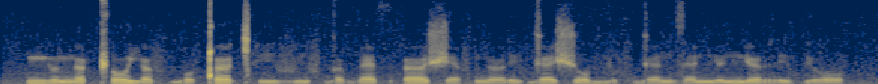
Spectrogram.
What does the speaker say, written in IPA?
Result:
mʲo˦˨nœ˦ ǁo˦ jœ˨fbo˨ǃœ˦ǀʰi˨ vi˨˦fɡœ˨bɾɛ˦θ ʔœ˦ ʃɛ˨fnœ˨ ɾi˨ɡɛ˦ʃo˦ bʲo˨fɡɛ˨˦nzɛ˨nʲœ˨ nʲœ˦ri˨pʲo˦

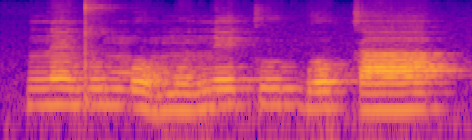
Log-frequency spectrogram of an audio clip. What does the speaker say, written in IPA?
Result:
nɛ̃˦du˦mo˦˨mũ˧ ne˦ku˦ɡ͡bo˦ ka˦

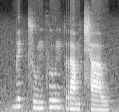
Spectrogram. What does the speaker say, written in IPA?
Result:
be˦˥k̚su˩˦n pʰlu˧npra˨˩m t͡ɕʰa˨˩w

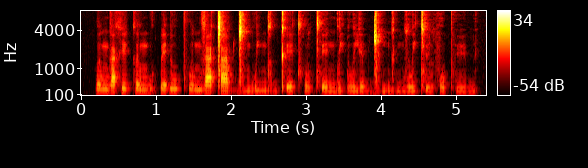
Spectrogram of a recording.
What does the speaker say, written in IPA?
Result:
ʊlŋɡaxe kəlmbʊ k͡peɗu pʰulnza ǀab ɡ͡ǀəmbujndʊb kʼe tʰultʼe ŋɡʊjɗu jeb ɡ͡ǀybŋɡybnzuj tʼylfʊ pʰyb

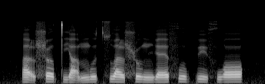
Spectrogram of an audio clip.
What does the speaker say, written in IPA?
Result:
ä̰˨˩ʂɤ˥˩t̪jä̰˨˩ mu˥t͡swä˥˧ʂu˥˩ n̪ɥɛ˧˥fu˥˧py˥˩fwɔ˥

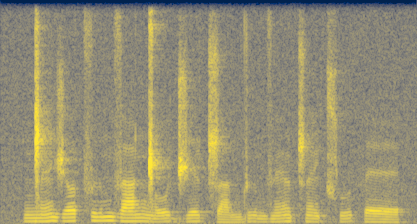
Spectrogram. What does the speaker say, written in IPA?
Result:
ŋ͡ǁɛ̃˧˥˧ʒʌ˦˥t͡sɯ˦˥ nza˦˥ ŋ͡ǁo˧˥˧d͡ʒe˦˥ ʈ͡ʂa˨ ndɯ˦˨nzɛ̃˧˥˧ʈ͡ʂɛ̃˦˨t͡ɕʰu˧˥˧ θɛ˦˨

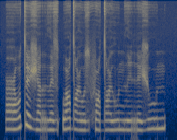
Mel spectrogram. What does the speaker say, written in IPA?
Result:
ʕɔtɛʒarðɛz ʔodˤeɣoz fɛdˤe ɣunðire ʒun

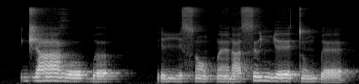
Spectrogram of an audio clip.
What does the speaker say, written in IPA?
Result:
d͡ʒaː˦ɣoː˧ɡ͡bə˧ | ɾiː˨sɔ̃˨ pɛ̃˨ɾa˨sɨ˦ ɲeː˧tũ˨˦ɡ͡bɛ˨

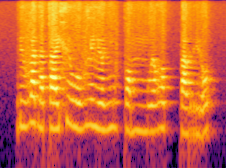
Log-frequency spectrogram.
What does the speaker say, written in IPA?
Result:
ɾʲova datae̯ xʲowov lʲɔlʲɔe̯ ŋuvpɔ mːue̯ʁʷœ pːao̯ryo̯

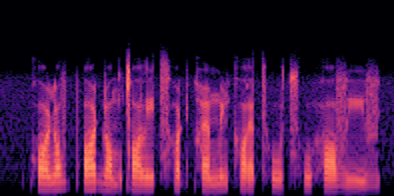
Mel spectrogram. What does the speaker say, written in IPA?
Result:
kʰɔɳɔv pʼɒ ɖɒmǀɒlit͡sʰɔɖ qʰimiɳkʰɒɾɐ tʰut͡sʰu hɒ viv

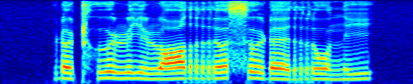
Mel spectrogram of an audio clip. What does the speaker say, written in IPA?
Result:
ɽə˦˨ʈʰɯ˧˥˧ɭi˦˨ ɭɑ˧˥ rə˧˥˧sɯ˦˨ ɽɛ˦˨ro˦˨ni˧˥

